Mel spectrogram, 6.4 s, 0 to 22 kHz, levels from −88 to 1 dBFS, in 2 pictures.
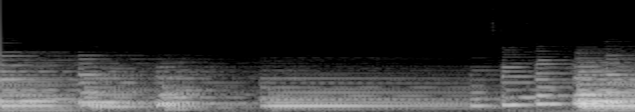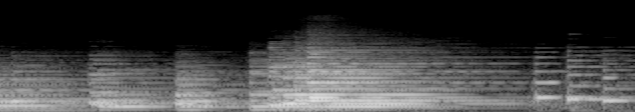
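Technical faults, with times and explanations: No technical faults can be heard anywhere in this music clip.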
